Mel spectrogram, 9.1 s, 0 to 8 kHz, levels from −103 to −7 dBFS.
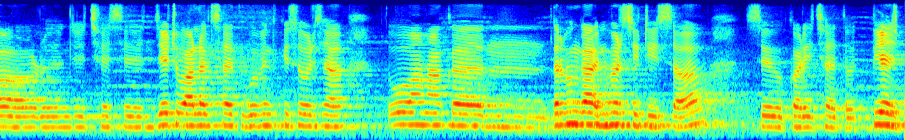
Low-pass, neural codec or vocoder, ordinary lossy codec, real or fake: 7.2 kHz; none; none; real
